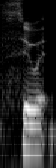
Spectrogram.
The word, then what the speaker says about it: suet: We're going to talk about suet this week. – Can you I, spell it for everyone? – Yes. Suet is S U E T. Okay. And like, like I. Duet. Yes.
